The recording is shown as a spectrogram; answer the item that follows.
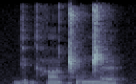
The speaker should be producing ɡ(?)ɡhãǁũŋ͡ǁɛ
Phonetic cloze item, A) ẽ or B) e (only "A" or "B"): B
